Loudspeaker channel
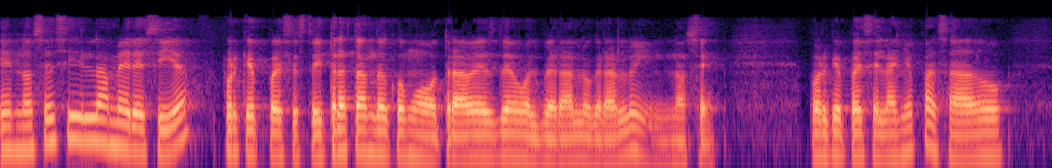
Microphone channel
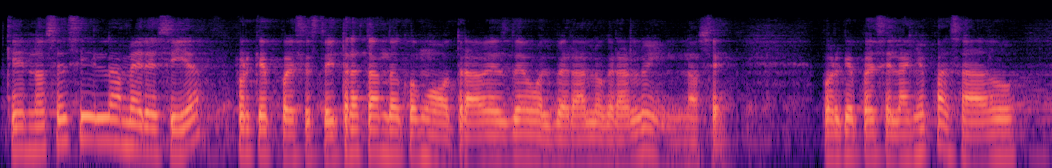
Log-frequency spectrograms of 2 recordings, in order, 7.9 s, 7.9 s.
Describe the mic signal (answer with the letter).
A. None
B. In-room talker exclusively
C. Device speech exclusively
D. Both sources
C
